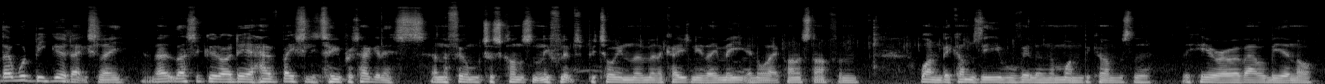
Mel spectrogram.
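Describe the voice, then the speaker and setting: A man's voice: on the low side, fairly even intonation, a little fast, darkish tone, slight background noise. A man hosting a gaming podcast in a casual, conversational style. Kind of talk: casual chat.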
